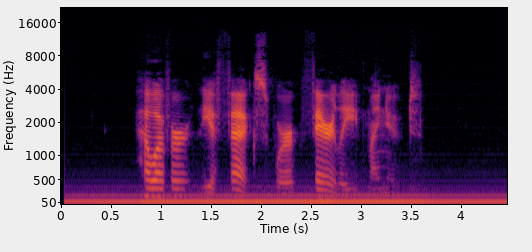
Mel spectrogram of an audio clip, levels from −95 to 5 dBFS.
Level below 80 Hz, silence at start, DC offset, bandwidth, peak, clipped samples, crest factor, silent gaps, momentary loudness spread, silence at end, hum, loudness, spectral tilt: -40 dBFS; 0.05 s; under 0.1%; 12 kHz; -10 dBFS; under 0.1%; 24 dB; none; 20 LU; 0 s; 60 Hz at -40 dBFS; -30 LUFS; -4 dB/octave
